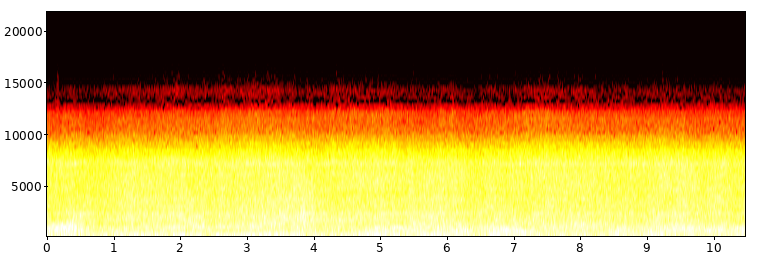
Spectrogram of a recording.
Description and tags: Hovercraft Loop
Hovercraft vehicle engine sound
